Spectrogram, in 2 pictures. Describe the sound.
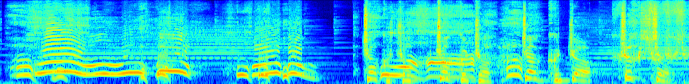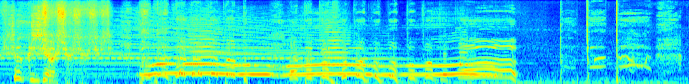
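Two voices imitate a train whistle together, producing long wavering hoots with sliding pitch, broken into several loud bursts and sustained tones, ending with a few shorter calls.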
